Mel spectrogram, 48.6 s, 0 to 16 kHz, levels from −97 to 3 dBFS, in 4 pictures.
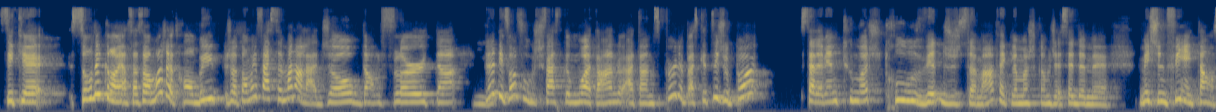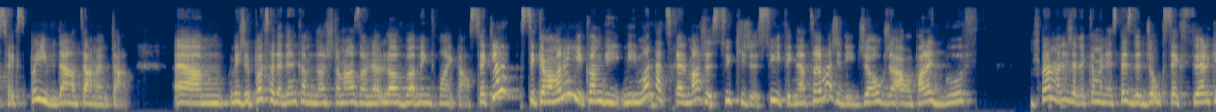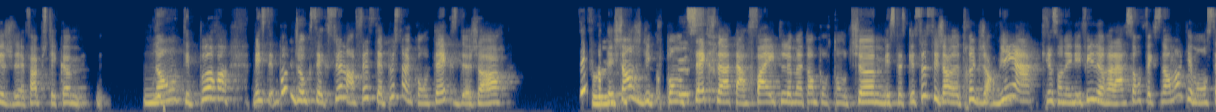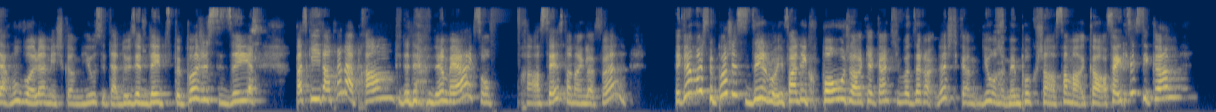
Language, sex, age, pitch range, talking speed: French, female, 20-39, 230-295 Hz, 325 wpm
